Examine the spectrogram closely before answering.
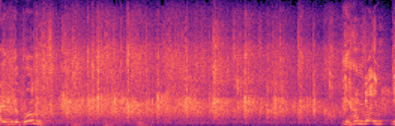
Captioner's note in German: Beifall bei der SPD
